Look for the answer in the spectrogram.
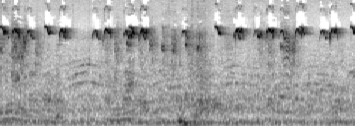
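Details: Zebra finches during winter: steady stream of short nasal chirps from several birds, quick and high, with one brief dull thump midway and low hum behind.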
